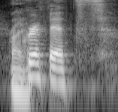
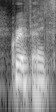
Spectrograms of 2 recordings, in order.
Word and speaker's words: Griffiths: it spelled and pronounced so Griffiths Griffith THS like Griffith's Park and not Griffith right or griffi yeah okay how about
